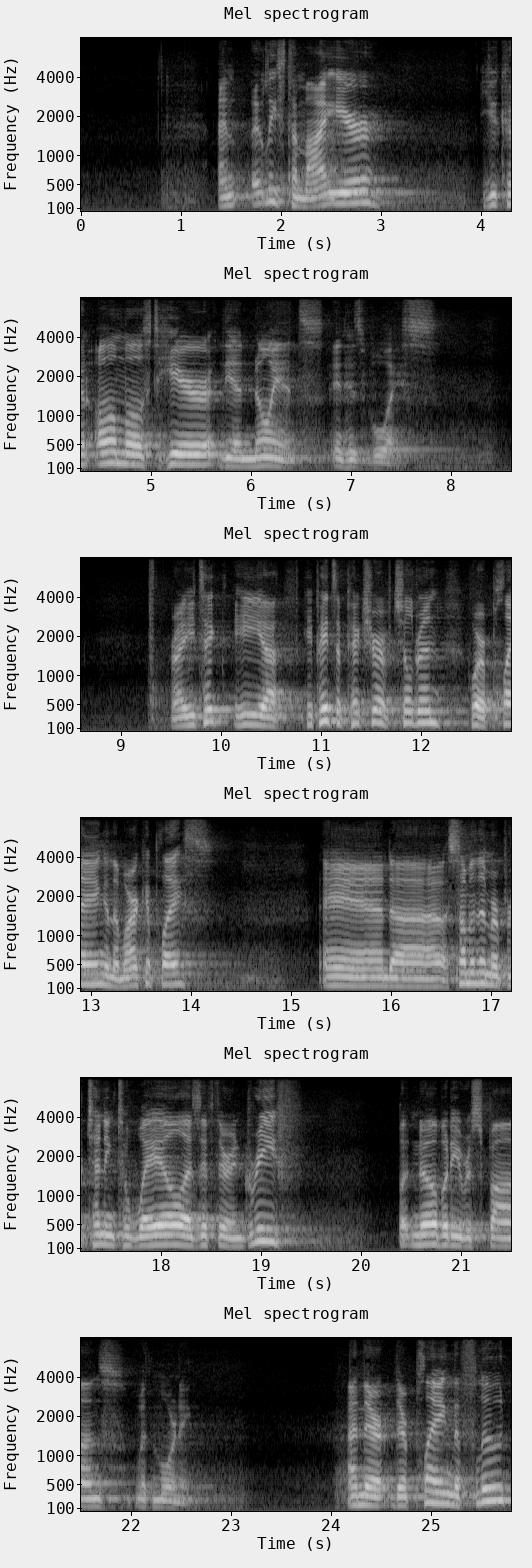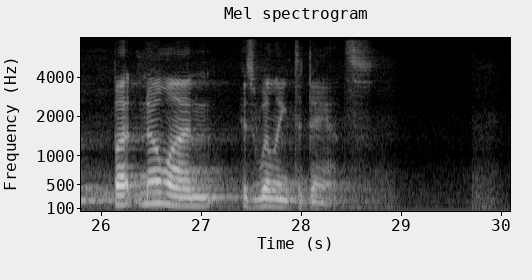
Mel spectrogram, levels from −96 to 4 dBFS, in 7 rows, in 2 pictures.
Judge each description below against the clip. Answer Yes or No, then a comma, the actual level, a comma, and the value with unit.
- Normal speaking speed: No, slow, 130 wpm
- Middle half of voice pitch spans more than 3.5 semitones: Yes, average, 5.2 semitones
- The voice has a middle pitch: Yes, medium, 165 Hz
